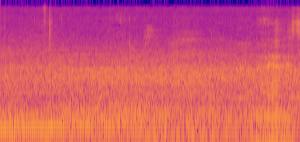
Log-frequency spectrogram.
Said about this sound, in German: In diesem Moment diese Auto vorbeigefahren.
